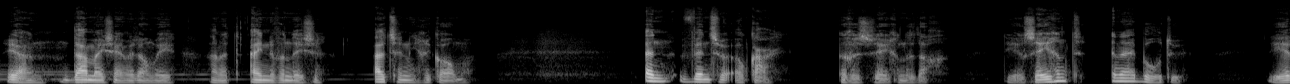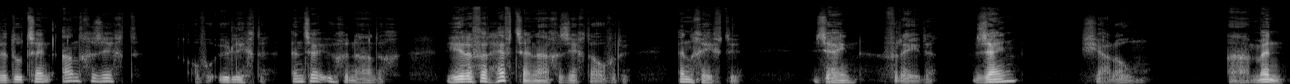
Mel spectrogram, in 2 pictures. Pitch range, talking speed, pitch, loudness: 95-150 Hz, 130 wpm, 115 Hz, -25 LUFS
